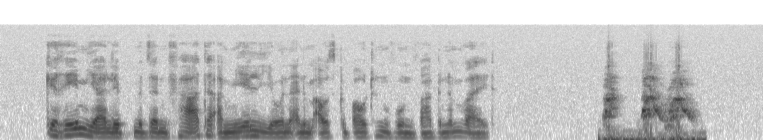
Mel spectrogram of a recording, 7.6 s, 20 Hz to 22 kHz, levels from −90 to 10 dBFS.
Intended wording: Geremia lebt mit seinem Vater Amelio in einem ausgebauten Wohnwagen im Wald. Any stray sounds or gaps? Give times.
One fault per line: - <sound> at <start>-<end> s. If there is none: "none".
- bark at 6.0-7.1 s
